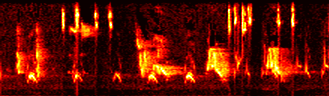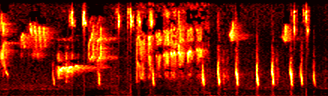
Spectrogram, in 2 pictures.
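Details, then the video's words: A thrush sings a rich, varied song of short, bright whistled and chattering phrases, some notes repeated, delivered almost without pause; nothing else is heard. "Thrush sound call(tordo) | صوت السمن | صوت السمنة لليل و النهار"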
